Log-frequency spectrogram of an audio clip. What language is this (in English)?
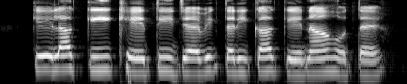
Maithili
